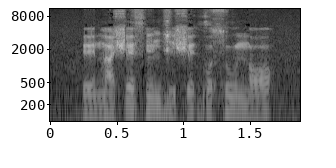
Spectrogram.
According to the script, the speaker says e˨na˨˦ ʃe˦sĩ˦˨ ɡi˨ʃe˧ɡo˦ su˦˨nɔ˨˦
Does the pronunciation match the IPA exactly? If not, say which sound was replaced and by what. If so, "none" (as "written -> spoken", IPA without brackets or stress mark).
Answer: none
